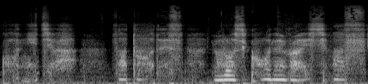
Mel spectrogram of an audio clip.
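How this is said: The voice is weak, breathy and hoarse.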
